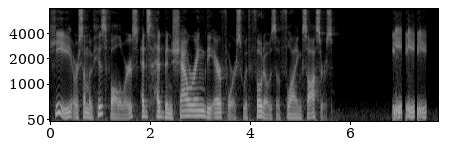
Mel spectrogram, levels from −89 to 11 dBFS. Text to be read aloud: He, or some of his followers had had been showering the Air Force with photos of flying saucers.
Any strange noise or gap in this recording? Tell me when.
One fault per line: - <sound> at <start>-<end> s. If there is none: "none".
- laugh at 6.8-7.5 s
